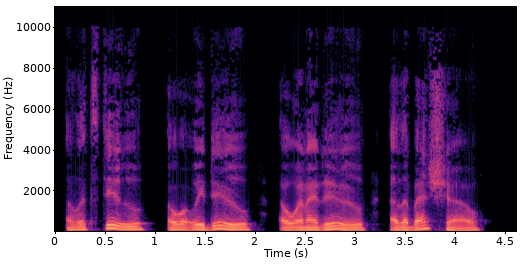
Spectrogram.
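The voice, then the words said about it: Imitates another person's voice. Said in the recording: “Let's say I sound like Claire O'Kane now... That's my impression of you.”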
